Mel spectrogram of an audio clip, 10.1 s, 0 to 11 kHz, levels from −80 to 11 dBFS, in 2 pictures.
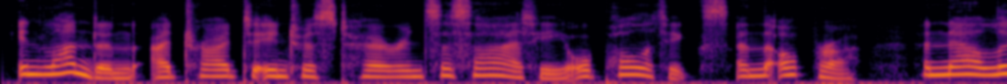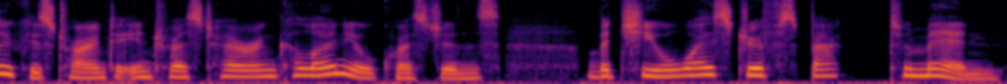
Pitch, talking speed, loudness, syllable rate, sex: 210 Hz, 175 wpm, -20 LUFS, 5.3 syllables/s, female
